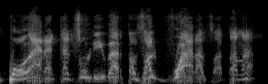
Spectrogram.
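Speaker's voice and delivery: imitating churchgoers casting out Satan; high-pitched urgent exorcism command; mock deliverance rebuke. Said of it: "los que conocían la Biblia decían".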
